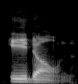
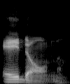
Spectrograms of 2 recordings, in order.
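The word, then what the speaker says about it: אדון: So Yahwa Edone, our upright pillar and firm foundation. Now when we're considering the uh this word edon, it is typically rendered as adon uh and then as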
